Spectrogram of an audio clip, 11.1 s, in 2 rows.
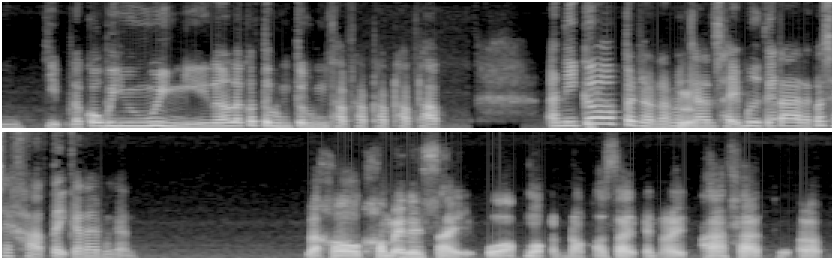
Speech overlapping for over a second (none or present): none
